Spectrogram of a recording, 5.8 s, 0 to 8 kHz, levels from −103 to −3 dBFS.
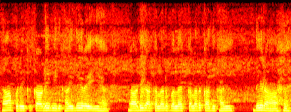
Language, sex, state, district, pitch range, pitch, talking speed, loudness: Hindi, male, Haryana, Rohtak, 145-155 Hz, 150 Hz, 195 wpm, -16 LUFS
